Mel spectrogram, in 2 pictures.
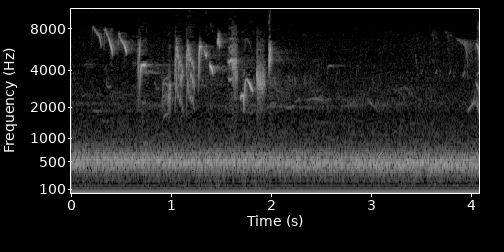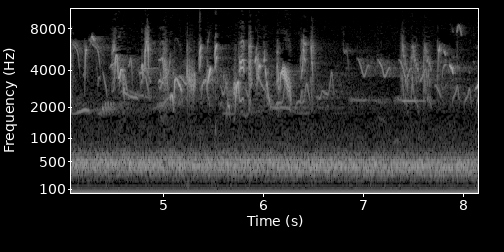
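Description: Small birds chirping in quick, high twittering runs, in two spells, over a steady low hum.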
